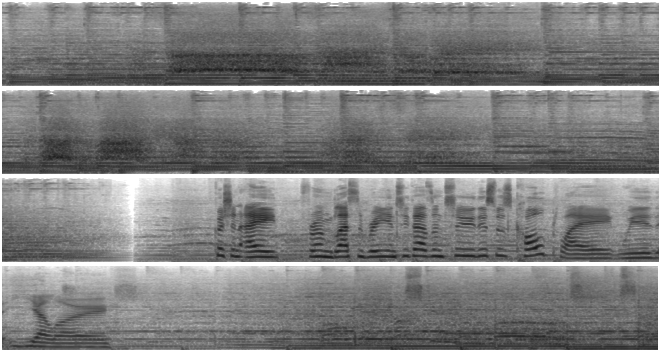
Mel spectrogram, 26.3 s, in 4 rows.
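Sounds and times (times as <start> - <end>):
large festival crowd singing along: 0.6 - 14.0, 21.2 - 26.2
speech: 15.3 - 21.0.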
